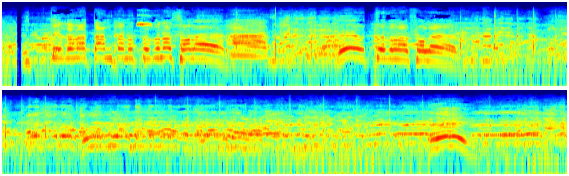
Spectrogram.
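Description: A young man chants loudly and rapidly.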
